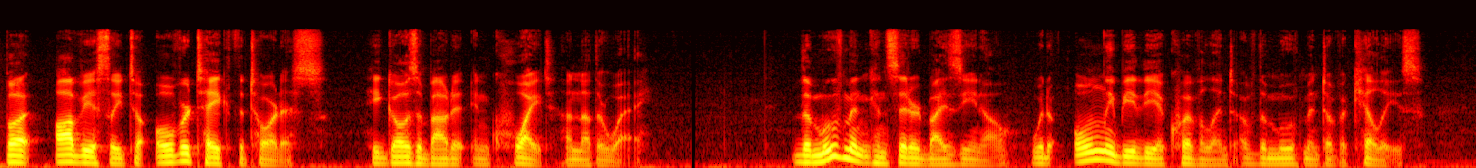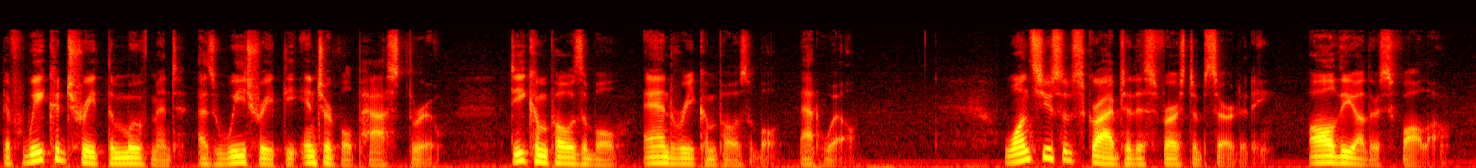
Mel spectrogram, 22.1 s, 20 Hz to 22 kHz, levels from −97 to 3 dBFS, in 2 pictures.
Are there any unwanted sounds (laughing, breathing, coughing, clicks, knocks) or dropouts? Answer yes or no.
no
